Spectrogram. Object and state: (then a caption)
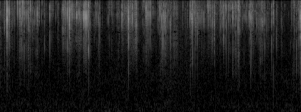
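Foil candy wrapper being crinkled. A small gold foil sweet wrapper with twisted ends is held in the fingertips over the microphone and twisted and crinkled. Dense, bright crackling and crinkling comes in quick bursts with short pauses, nearly all in the high range and with no low end.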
